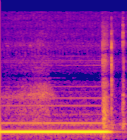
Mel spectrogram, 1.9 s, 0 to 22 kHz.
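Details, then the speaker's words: GE SC2310B 8-track AM/FM stereo (about 1972-73), test tone at about 0.5 V on the ceramic cartridge input: buzzy, sawtooth-like tone instead of a pure one; scope confirms one amplifier channel is faulty. "there's also some distortion there [Music] yeah shouldn't sound like that almost sounds like a sawtooth or a square wave"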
